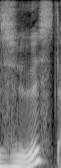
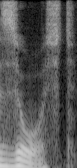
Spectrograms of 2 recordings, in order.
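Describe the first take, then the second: First: Soest with an ö vowel; common misreading. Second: Soest with a long o; correct long O. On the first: Podcaster quotes the common misreading, Söst. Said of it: "Viele sagen auch erstmal Soest". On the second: Podcaster corrects the town's name, long o. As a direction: say Soest as Sohst, silent e. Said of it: "es ist ja Soest". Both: Shown as a demonstration.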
